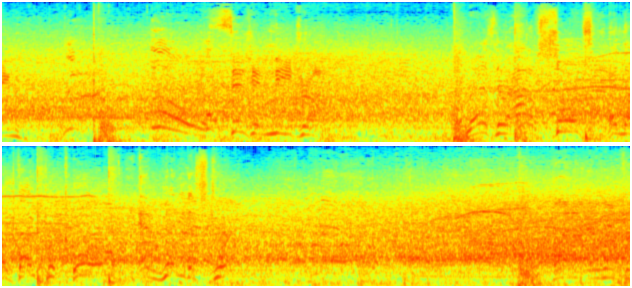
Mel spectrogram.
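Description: A heavy body thuds onto a wrestling ring mat.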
